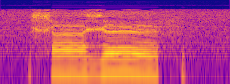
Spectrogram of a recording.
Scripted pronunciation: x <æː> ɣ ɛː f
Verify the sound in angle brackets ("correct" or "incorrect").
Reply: correct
